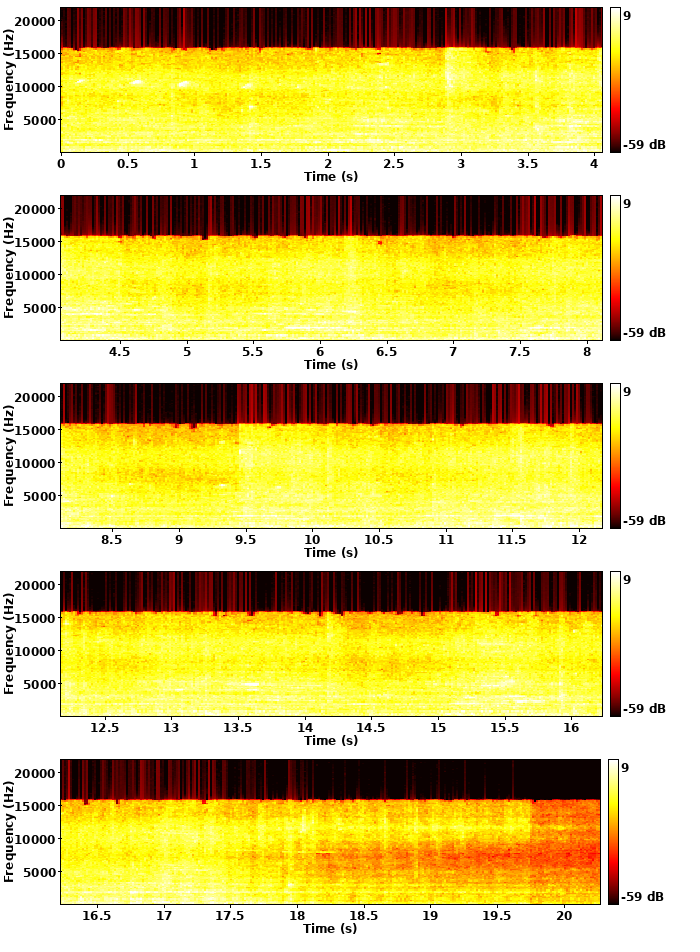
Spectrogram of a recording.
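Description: A freight train of loaded flatcars rolls past close by, its steel wheels rumbling and clacking on the rails. A ringing wheel squeal comes and goes throughout. The sound drops off sharply near the end.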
